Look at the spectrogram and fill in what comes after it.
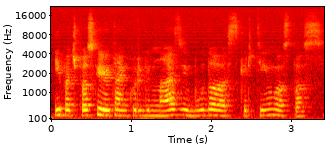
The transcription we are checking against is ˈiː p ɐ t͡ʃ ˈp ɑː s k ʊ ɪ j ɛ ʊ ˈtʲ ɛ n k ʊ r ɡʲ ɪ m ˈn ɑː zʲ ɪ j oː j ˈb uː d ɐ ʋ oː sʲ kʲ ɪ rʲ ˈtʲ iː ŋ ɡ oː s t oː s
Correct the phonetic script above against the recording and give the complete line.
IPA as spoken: ˈiː p ɐ t͡ʃ ˈp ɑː s k ʊ ɪ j ɛ ʊ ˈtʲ ɛ n k ʊ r ɡʲ ɪ m ˈn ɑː zʲ ɪ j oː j ˈb uː d ɐ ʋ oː sʲ kʲ ɪ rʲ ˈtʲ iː ŋ ɡ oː s t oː s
